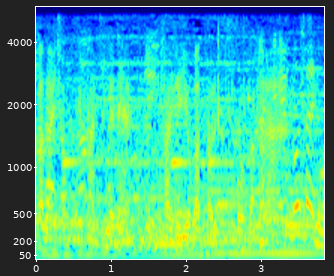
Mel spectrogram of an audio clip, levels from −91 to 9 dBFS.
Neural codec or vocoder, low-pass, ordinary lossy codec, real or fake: none; 5.4 kHz; none; real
